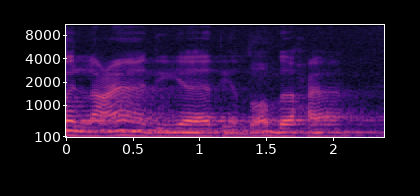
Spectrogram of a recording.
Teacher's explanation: saya tadi baca dengan idgham, taknya lebur pada dhad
